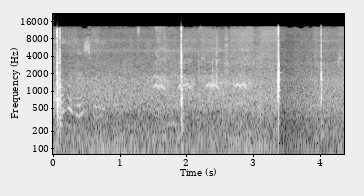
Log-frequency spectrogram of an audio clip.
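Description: A bird calling a few times in the background, short harsh calls, with a few sharp clicks, the loudest about three and a half seconds in.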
